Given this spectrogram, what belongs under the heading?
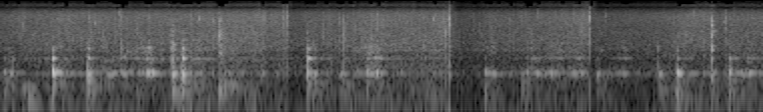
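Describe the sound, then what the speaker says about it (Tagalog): Garlic sautéing in a pan for sotanghon soup, a continuous close sizzle with repeated sharp scrapes and taps of a utensil against the pan, no voices. "Gisahin po natin itong bawang."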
